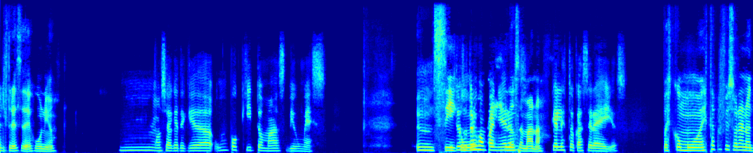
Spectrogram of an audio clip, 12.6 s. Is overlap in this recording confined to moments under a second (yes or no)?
no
